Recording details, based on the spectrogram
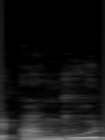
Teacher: यह स्वर के बाद आने वाले व्यंजन कहलाते हैं, जिनकी ध्वनि नाक से निकलती है। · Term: अनुस्वार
